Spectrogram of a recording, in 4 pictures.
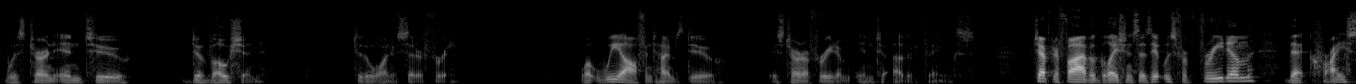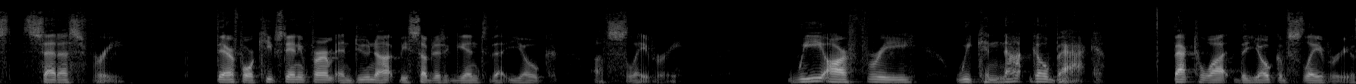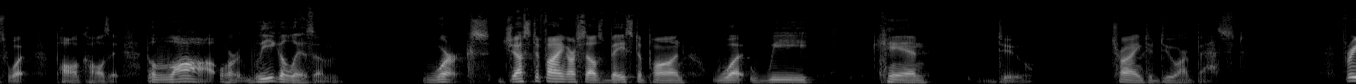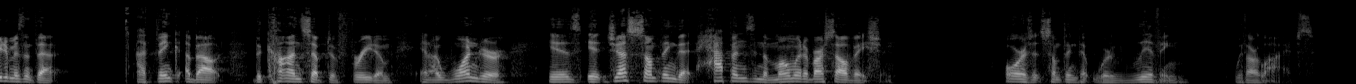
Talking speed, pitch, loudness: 135 wpm, 100 Hz, -33 LUFS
